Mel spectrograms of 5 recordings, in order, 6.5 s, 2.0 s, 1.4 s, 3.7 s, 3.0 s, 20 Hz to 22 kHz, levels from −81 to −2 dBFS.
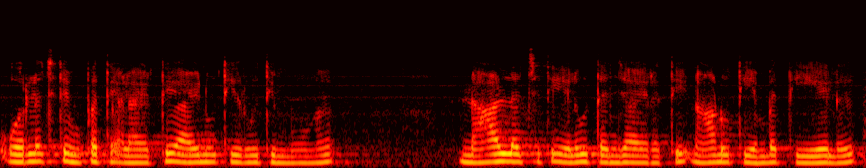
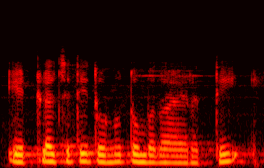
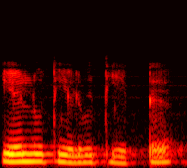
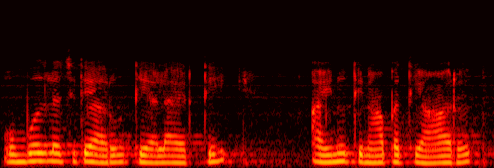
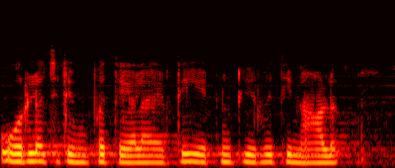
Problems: constant background noise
